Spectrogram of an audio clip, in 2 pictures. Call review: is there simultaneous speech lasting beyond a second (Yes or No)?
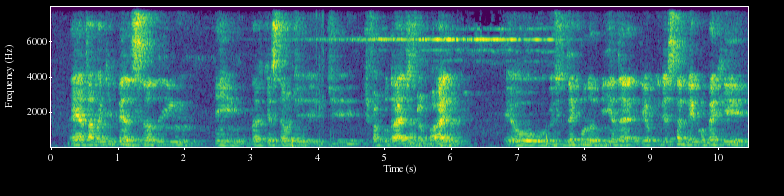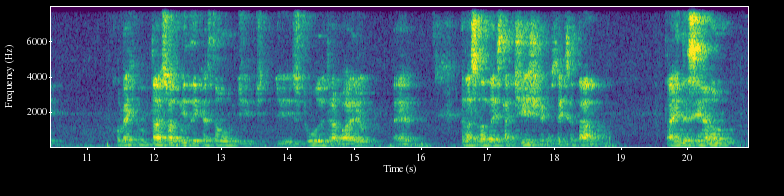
No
